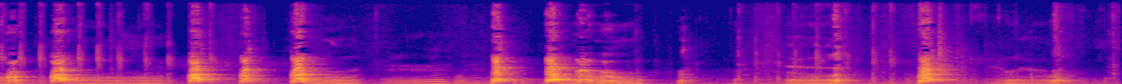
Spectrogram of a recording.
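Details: Playful baby puppies let out a rapid run of high yips and barks, broken by a sliding whine that rises and falls, then more scattered barking. Faint voices can be heard.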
